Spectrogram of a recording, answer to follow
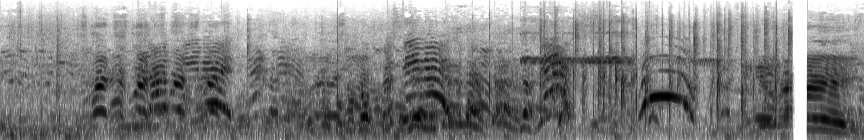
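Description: Sideline spectators shouting and cheering at a youth flag football game, several voices overlapping, with no clear words. A steady high tone sounds about five seconds in and lasts about a second.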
